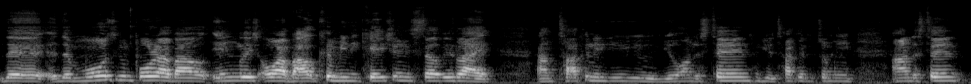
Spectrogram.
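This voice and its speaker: Man, high-ish voice; animated casual guest who acts out quotes. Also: moderate pace. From Puerto Rico. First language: Spanish. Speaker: musician guest. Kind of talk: casual interview.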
